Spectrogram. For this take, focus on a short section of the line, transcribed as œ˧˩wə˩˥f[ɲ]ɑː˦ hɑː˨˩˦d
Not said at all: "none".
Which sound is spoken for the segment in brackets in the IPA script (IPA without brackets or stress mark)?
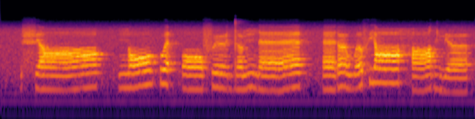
j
